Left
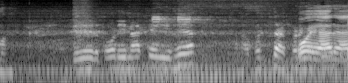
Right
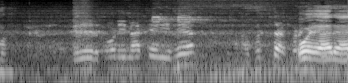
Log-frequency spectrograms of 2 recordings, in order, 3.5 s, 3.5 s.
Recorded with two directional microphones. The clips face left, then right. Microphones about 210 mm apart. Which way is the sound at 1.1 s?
50° left (ahead or behind).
